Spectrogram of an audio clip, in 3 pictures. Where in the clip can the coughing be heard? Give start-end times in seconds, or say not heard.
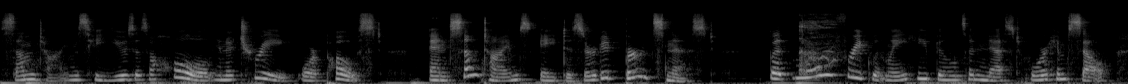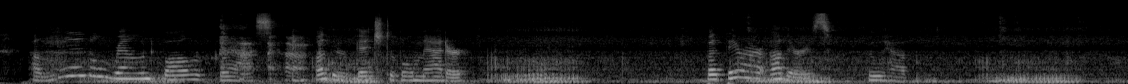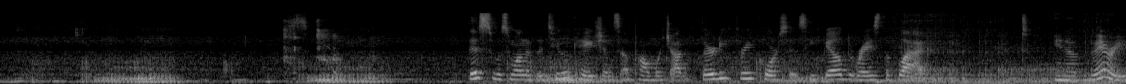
8.0-8.4, 13.4-14.6, 25.4-26.4.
